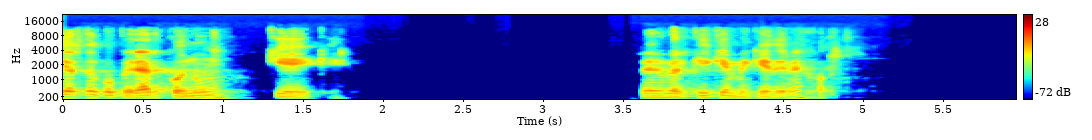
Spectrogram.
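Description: A young man speaks calmly into a microphone, close by.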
